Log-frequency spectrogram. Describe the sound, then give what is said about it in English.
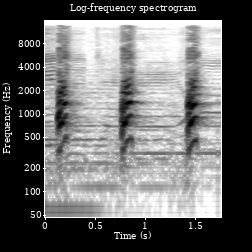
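A rescue dog barks three times at a steady, even pace, each bark short and loud, with brief quiet gaps between them and no talking. “Both are rescue dogs, and they've worked in film before, uh, but this is their stage debut.”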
